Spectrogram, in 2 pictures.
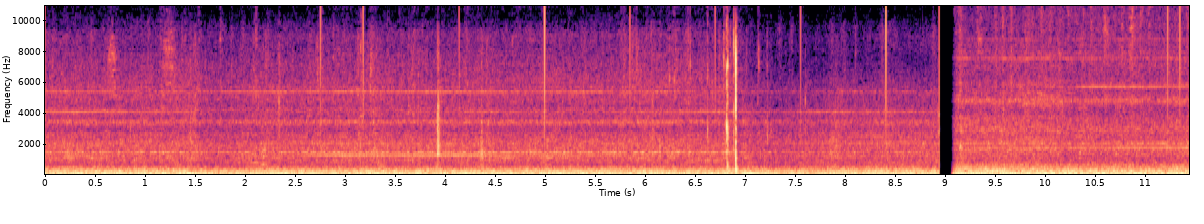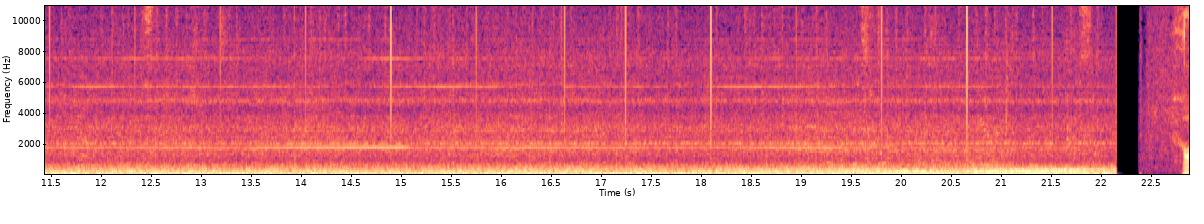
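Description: Alaska Airlines 737-900ER taxiing at Seattle airport, a loud steady engine rumble and cabin hum that runs on continuously with brief cuts, no talk.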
